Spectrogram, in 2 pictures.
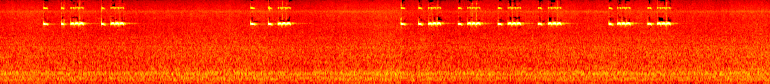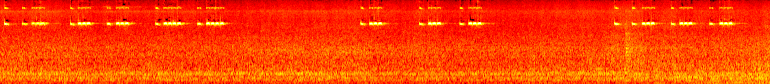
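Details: A Japanese pine cricket calls from planted shrubbery in early autumn. Its song is a series of crisp, high-pitched chirps grouped in twos, threes and fours, with a cluster every couple of seconds, against quiet background hiss.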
